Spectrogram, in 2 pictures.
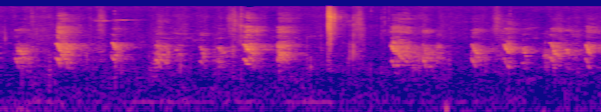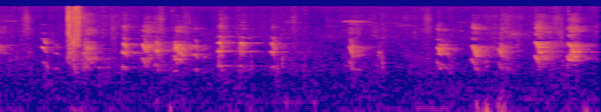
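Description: Birds calling in woodland: a quick, irregular run of short falling call notes, several a second, with a few sharp clicks among them.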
